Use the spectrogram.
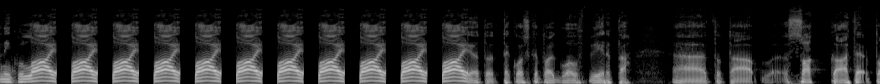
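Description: Speech, with a stutter with silent gaps from 0.56 s to 4.68 s, ending just before "että koska toi golfvirta". A burst of about 252 ms repeats ten times at a steady 412 ms period, each repeat followed by roughly 160 ms of digital silence. The likely cause is a stalled player or stream replaying its last buffered fragment on each retry and then running dry. The audio due in that span is lost.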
